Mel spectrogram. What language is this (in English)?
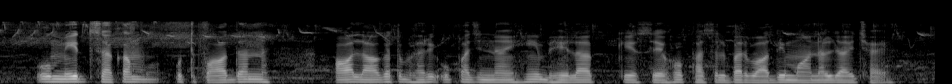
Maithili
